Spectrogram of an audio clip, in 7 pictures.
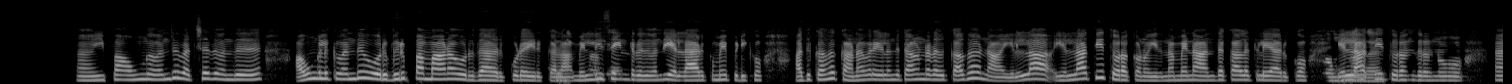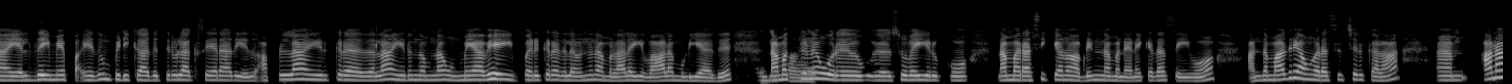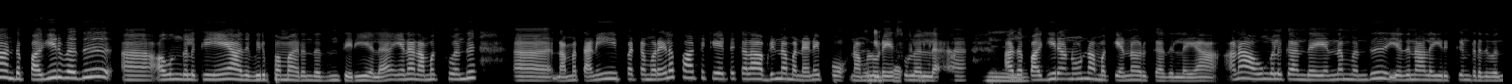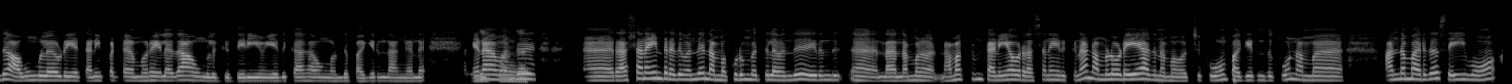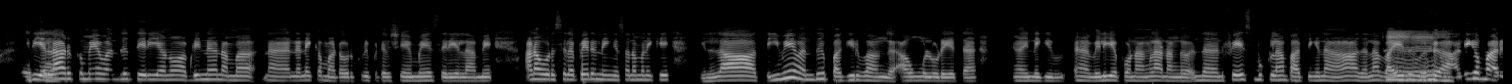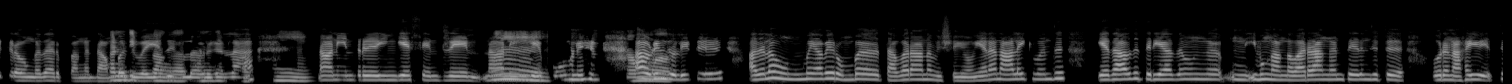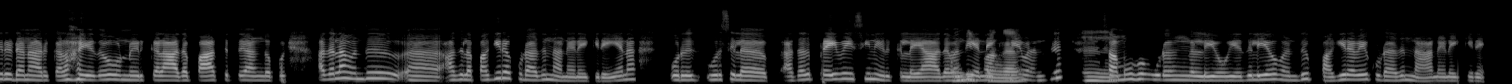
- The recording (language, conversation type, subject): Tamil, podcast, பகிர்வது மூலம் என்ன சாதிக்க நினைக்கிறாய்?
- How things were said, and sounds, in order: "எதையுமே" said as "எல்தையுமே"; chuckle; laughing while speaking: "போனேன்!"; laughing while speaking: "இருக்கலாம்"; in English: "ஃப்ரைவசின்னு"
